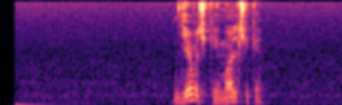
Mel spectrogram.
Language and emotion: Russian, neutral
